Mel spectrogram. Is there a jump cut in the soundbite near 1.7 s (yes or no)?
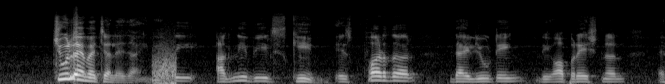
yes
